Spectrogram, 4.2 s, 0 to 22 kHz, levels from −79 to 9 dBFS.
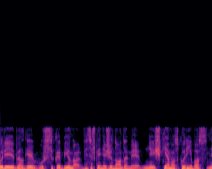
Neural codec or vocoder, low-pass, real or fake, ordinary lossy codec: codec, 16 kHz, 4 kbps, X-Codec, HuBERT features, trained on balanced general audio; 5.4 kHz; fake; AAC, 48 kbps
